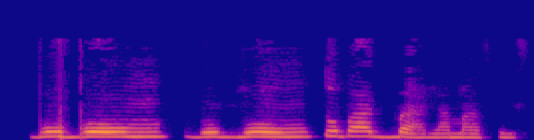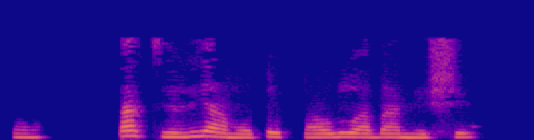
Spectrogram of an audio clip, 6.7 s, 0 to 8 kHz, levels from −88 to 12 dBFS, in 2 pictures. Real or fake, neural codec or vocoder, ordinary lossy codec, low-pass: fake; codec, 16 kHz in and 24 kHz out, 1 kbps, XY-Tokenizer; MP3, 24 kbps; 7.2 kHz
